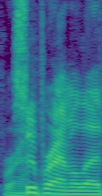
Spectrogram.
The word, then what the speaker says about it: Super AMOLED: It's got an HD SAM OLED, SAMOLED, is that how you say it? Super AMOLED, yeah.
